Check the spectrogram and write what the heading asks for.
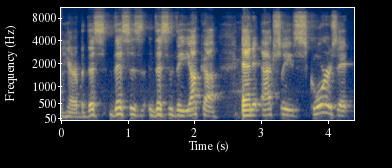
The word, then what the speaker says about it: Yuka: It's called Yucca, and it's spelled Yuka.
